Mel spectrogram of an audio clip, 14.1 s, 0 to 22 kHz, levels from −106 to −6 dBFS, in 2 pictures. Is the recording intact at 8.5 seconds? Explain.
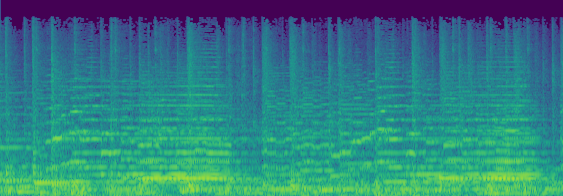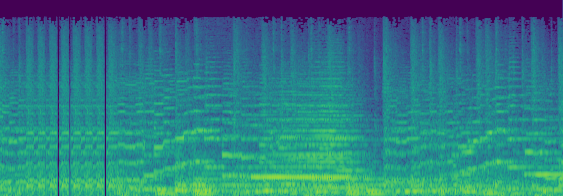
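No. A CD stuck on one turn runs from 7.46 to 8.49 s: the laser keeps jumping back one track, so the same 0.15 s of audio repeats seven times, each jump cut by a brief mute, giving a fast, even skipping stutter.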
